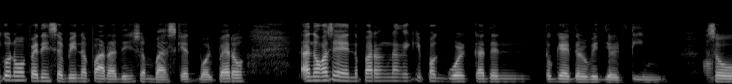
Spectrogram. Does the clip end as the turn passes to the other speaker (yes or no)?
no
